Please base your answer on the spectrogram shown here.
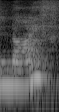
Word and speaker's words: knife: uh we need a knife knife has a silent k at the beginning and we've got our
